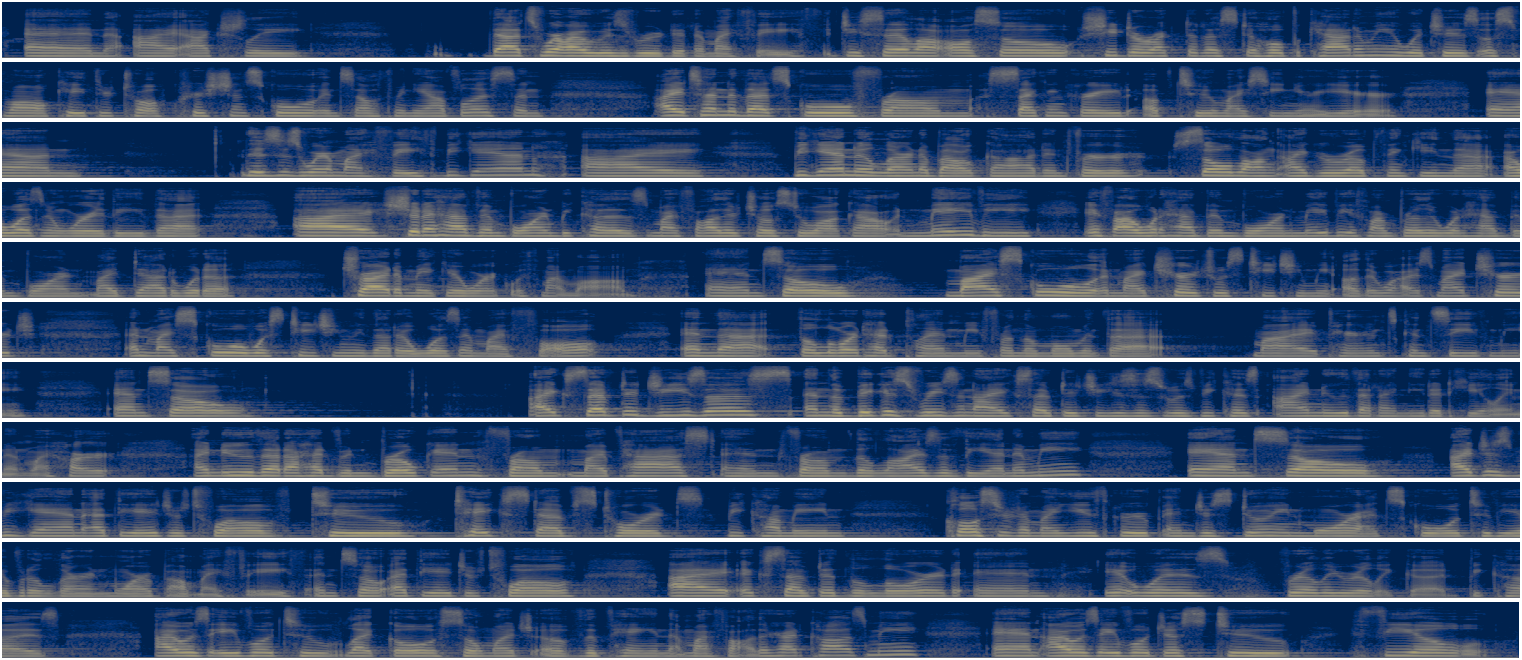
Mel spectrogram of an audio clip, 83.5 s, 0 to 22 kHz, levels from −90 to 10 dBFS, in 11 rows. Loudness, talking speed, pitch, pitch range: -31 LUFS, 190 wpm, 195 Hz, 185-205 Hz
